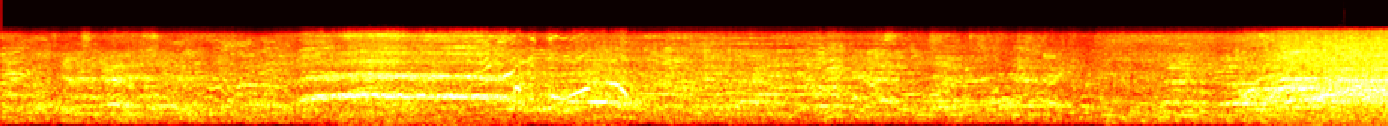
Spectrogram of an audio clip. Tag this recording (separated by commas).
Cheering, Crowd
